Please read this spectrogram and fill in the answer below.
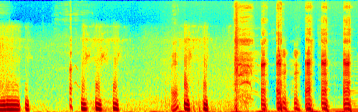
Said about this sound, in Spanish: Teníamos, había uno, ¿os acordáis? ¿Os acordáis de este? A ver. Maravilloso, el ronquido gato, le llegamos a llamar.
